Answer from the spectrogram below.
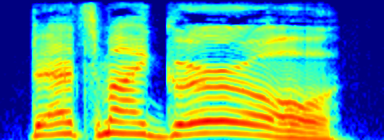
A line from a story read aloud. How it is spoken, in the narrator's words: Pup cried out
